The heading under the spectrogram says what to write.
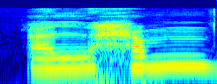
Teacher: इस खड़ा जबर को वन फिंगर जितना खींचा जाता है हम इस खड़ा जबर को पढ़ते हुए वन फिंगर जितना खींचें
